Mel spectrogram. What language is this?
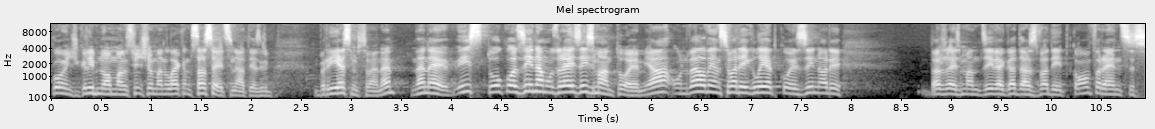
Latvian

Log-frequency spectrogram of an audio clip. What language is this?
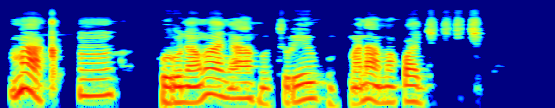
Igbo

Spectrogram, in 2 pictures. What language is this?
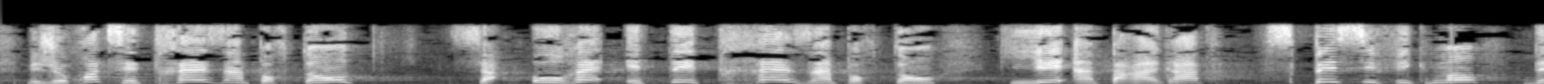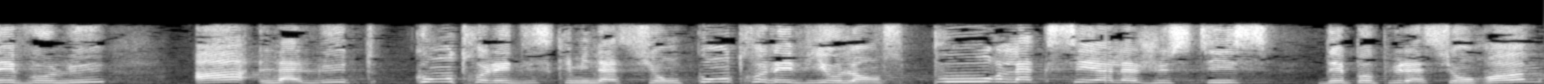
French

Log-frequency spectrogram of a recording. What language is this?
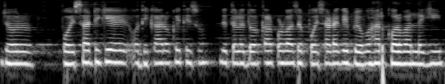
Odia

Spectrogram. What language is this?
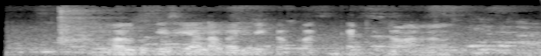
Swahili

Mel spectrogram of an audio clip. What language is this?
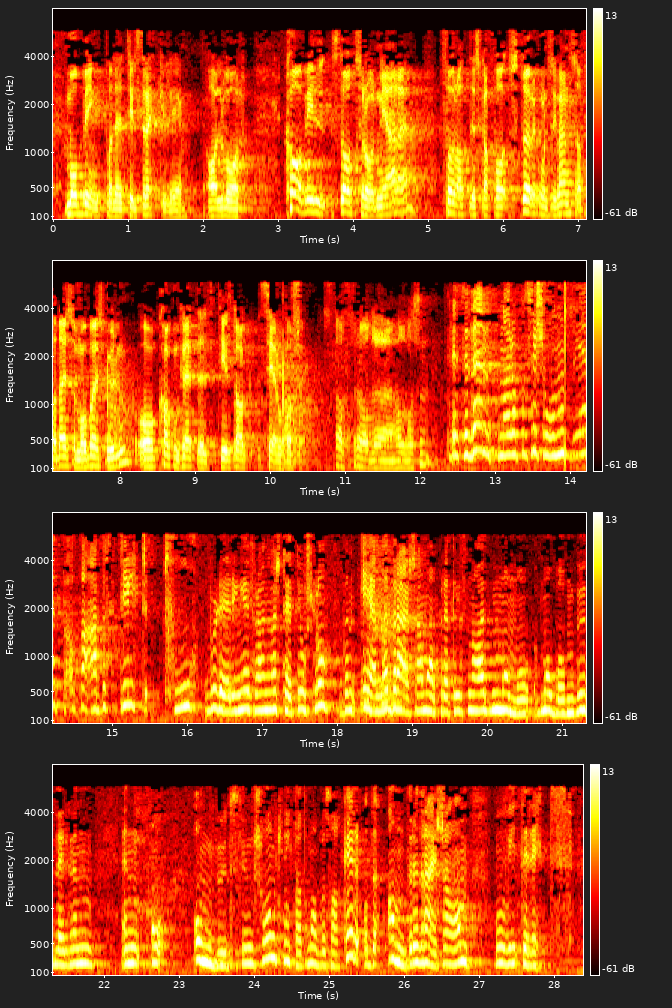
Norwegian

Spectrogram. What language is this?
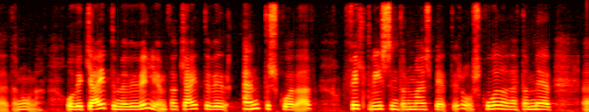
Icelandic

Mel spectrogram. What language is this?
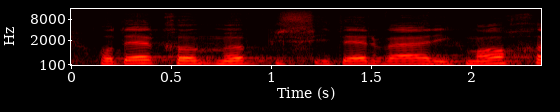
Swiss German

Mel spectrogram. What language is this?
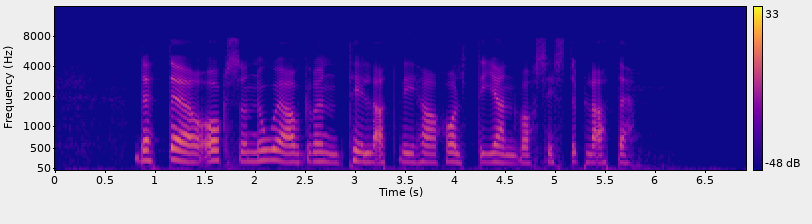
Norwegian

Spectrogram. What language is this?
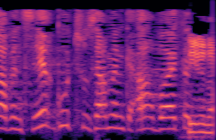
German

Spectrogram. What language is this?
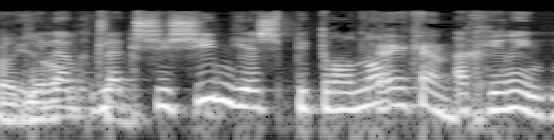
Hebrew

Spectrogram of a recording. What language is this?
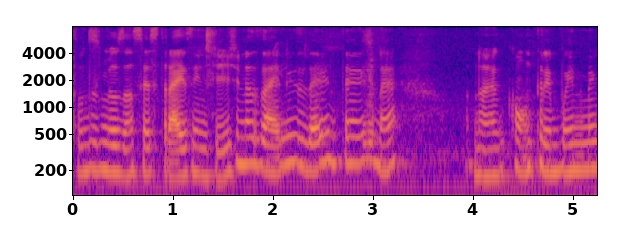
Portuguese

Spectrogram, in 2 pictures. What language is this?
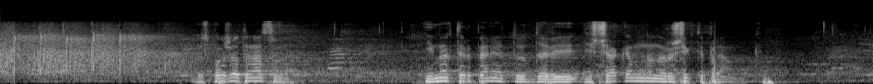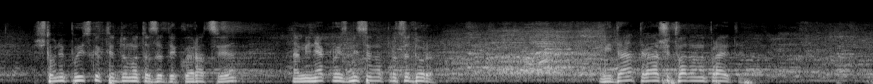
Bulgarian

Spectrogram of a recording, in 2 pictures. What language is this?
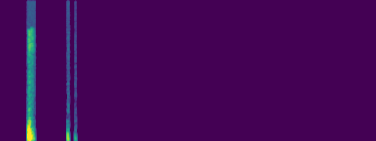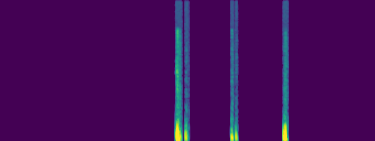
Indus Kohistani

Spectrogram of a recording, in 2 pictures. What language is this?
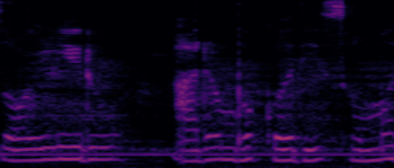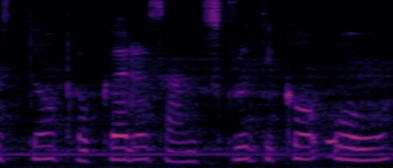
Odia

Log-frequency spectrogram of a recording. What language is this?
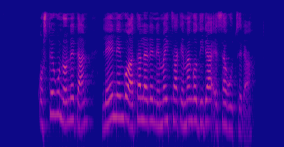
Basque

